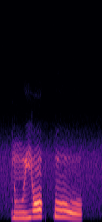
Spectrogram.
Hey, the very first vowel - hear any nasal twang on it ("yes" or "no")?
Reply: yes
